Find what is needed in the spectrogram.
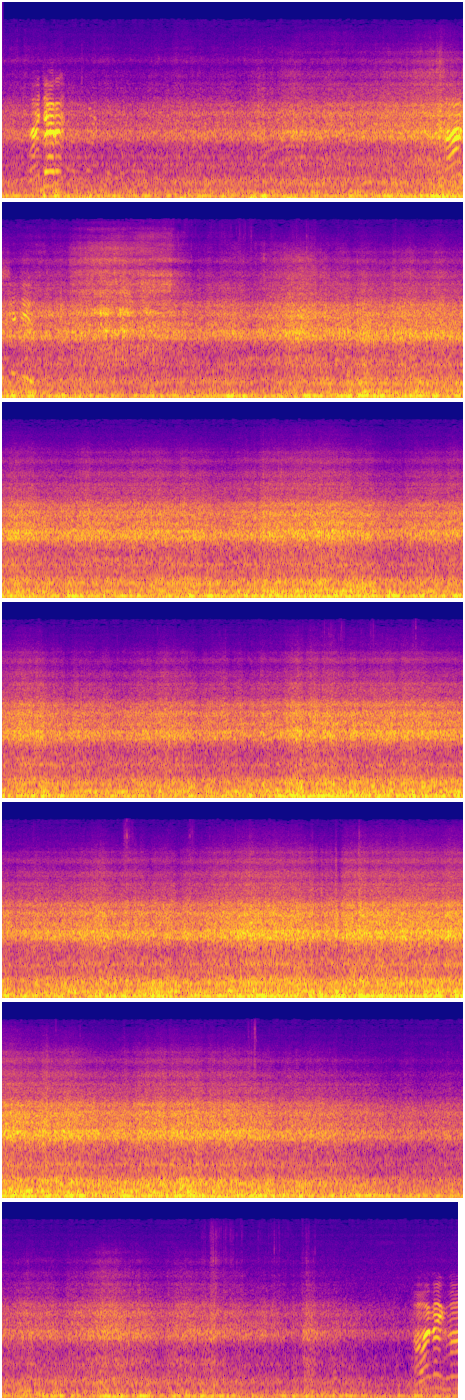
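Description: Sliding down a groomed ski slope: the steady scraping rush of edges over packed snow, mixed with wind on the microphone. Two short, high-pitched sounds stand out in the first five seconds.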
